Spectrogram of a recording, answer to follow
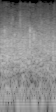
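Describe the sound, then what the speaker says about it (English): Concert audience applauding at a tribute show at a fair, a dense burst of clapping and cheering, loud and close throughout. "Give yourselves a round of applause."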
